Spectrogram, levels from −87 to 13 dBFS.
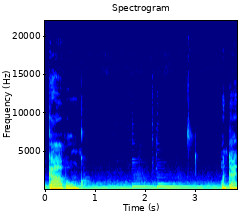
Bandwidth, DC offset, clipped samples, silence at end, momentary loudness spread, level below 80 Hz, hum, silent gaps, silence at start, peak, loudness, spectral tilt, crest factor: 8.2 kHz; under 0.1%; under 0.1%; 0 s; 20 LU; -60 dBFS; none; none; 0 s; -12 dBFS; -29 LUFS; -8 dB/octave; 18 dB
